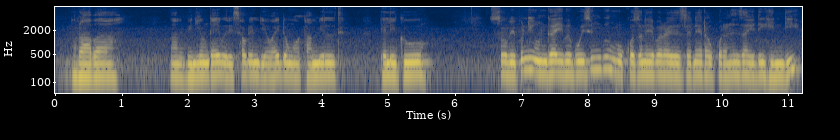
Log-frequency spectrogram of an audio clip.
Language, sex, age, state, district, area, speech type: Bodo, male, 30-45, Assam, Kokrajhar, rural, spontaneous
